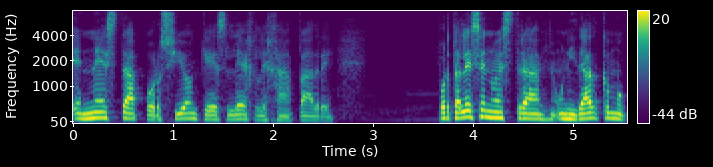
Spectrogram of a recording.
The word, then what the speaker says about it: Lech Lechá: Es la parashá número 3 y el nombre es la parashá Lech Lechá. Importante, así es como se pronuncia en la fonética, Lech Lechá, y la porción de esta semana comprende desde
